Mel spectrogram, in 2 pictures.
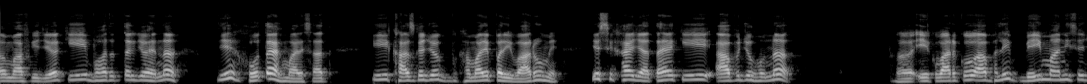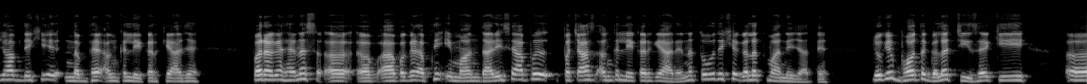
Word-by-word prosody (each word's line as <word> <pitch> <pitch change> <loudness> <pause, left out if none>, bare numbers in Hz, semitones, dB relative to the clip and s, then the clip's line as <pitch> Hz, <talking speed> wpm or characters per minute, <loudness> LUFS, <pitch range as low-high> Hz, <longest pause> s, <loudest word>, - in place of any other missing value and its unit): माफ़ 155 -1 0
कीजिएगा 155 +4 +1
कि 215 +2 0
बहुत 190 -1 -2
हद 190 0 -9
तक 210 -1 +1
जो 190 - +2
है 170 - +3
ना, 220 +4 +2 0.4
ये 265 +6 +1 0.2
होता 190 +9 +5
है 240 - +10
हमारे 135 -3 -1
साथ 145 +1 -2 0.5
कि 225 0 -3
ख़ासकर 180 +3 +2
जो 220 +1 0 0.2
हमारे 175 +3 +3
परिवारों 160 +2 +3
में - - -4 0.4
ये 255 - +2
सिखाया 225 -3 +1
जाता 180 -1 +2
है 210 +1 +4
कि 215 +1 -2
आप 175 +3 +4
जो 200 - 0
हो 170 - -3
न 235 - +4 1.1
अ, - - -6 0.2
एक 160 0 0
बार 165 +1 +4
को 200 +4 -1
आप 190 - +4
भले 215 +6 -3
ही - - -2
बेईमानी 210 +5 0
से 215 0 -5
जो 220 0 -4
आप 220 0 0
देखिये 195 +3 -3
90 165 +2 0
अंक 160 -3 -4
लेकर 150 -3 -2
के - - 0
आ 145 - 0
जाएँ, 150 -1 -5 0.6
पर 215 +1 +7
अगर 215 -1 +6
है 195 - +1
न - - +4
स 250 - -10
अ - - -3 0.4
अ, 150 0 +1
आप 170 +1 +3
अगर 195 +3 +1
अपनी 190 +8 -2
ईमानदारी 165 +1 0
से 235 - -2
आप 225 0 +2 0.4
50 200 +3 +2
अंक 190 - -7
लेकर 175 -3 0
के 175 0 -2
आ 140 - +2
रहे 135 0 -5
हैं 155 - -8
ना 200 - -3
तो 235 - 0
वो 250 - -2
देखिए 250 -1 -2
गलत 210 +2 +1
माने 155 -5 -2
जाते 120 -1 -7
हैं। 120 - -9 0.4
जो 215 0 +3
कि 280 - +2
बहुत 210 +4 +2
गलत 225 +1 +2
चीज़ 165 0 -3
है 180 - +3
कि 190 +2 -2 0.5
अ, 210 - -1
190 Hz, 230 wpm, -23 LUFS, 165-215 Hz, 1.1 s, है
